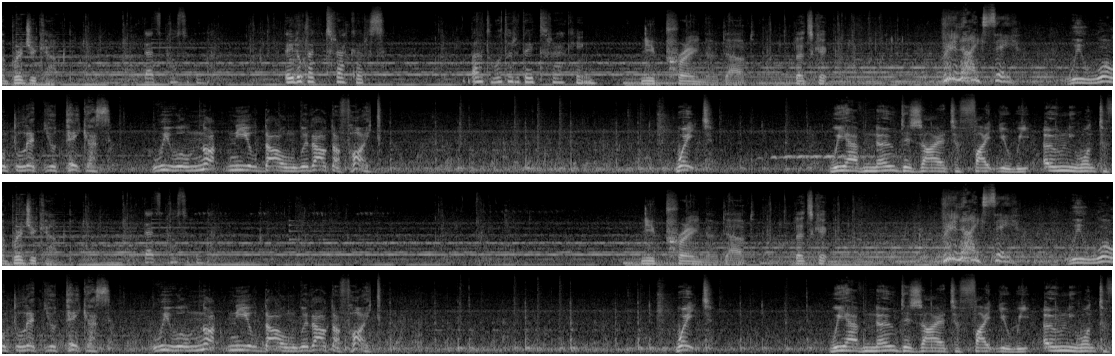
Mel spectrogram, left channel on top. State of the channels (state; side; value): normal; both; correlation 0.86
